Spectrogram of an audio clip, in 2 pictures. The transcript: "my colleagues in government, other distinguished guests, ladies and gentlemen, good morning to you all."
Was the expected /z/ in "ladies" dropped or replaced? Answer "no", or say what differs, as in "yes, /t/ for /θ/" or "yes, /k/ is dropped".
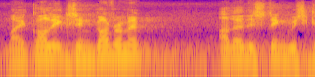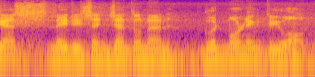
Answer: yes, /s/ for /z/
